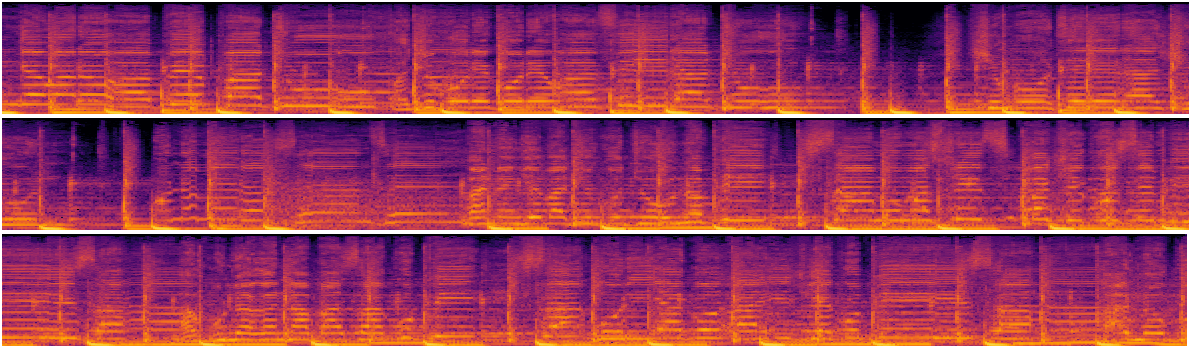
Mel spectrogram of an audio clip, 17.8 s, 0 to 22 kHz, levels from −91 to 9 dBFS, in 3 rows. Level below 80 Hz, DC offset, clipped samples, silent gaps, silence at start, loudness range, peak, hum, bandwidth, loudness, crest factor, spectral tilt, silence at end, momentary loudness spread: -12 dBFS; under 0.1%; under 0.1%; none; 0 s; 2 LU; 0 dBFS; none; 19 kHz; -12 LUFS; 10 dB; -5.5 dB/octave; 0 s; 4 LU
